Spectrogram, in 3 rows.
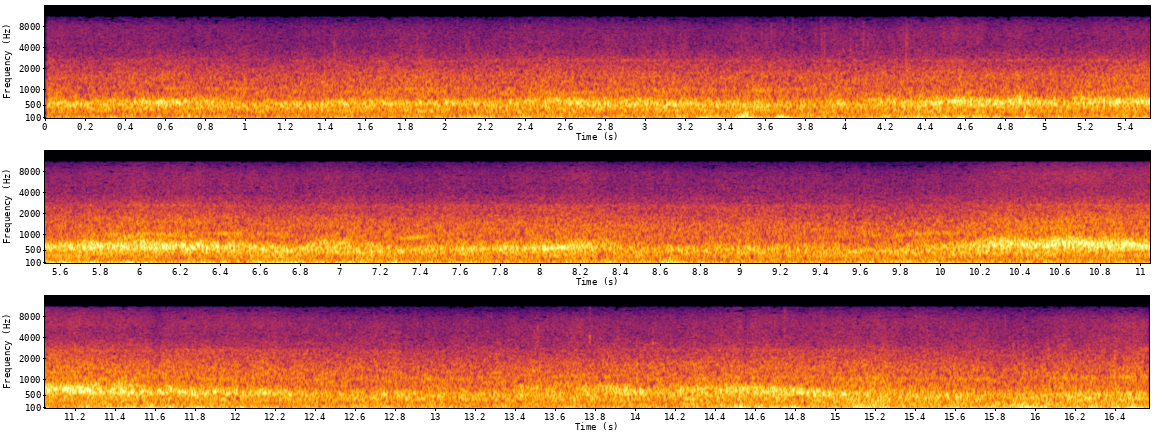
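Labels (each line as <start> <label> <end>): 0.0 Strong wind blowing in nature. 16.6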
